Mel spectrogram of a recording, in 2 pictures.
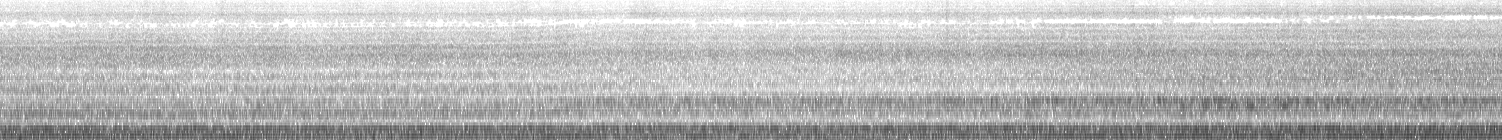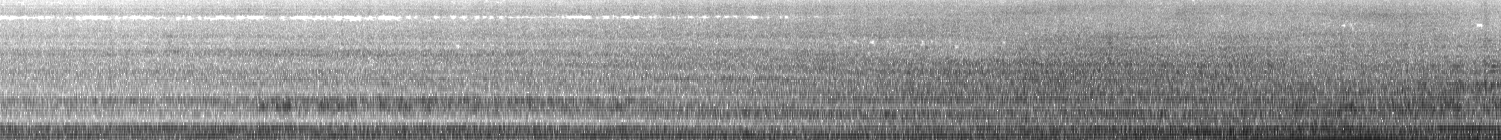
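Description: HAMM single-drum road roller's diesel engine running steadily, growing louder as the roller comes closer. Near the end a deep low rumble comes in.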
